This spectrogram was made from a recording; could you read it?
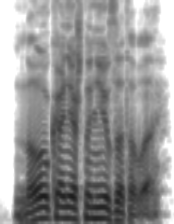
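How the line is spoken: Grumbling. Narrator (Russian): проворчал Зориан

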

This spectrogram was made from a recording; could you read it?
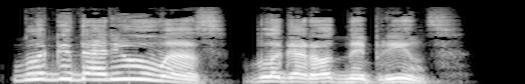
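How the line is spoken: Loud. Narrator (Russian): громко сказала

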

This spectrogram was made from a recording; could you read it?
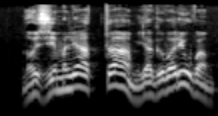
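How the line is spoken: Shouting. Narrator (Russian): кричал им с юта капитан Давенпорт

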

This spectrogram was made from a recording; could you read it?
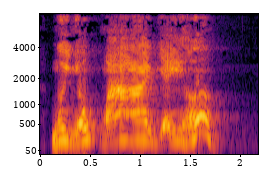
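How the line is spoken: Angry. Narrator (Vietnamese): Bọc Dương Chiều giận dữ

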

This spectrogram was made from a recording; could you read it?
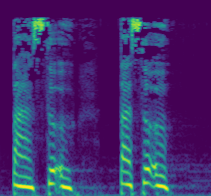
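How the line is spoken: Old man, anxious and afraid. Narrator (Vietnamese): Lão ta có chút lo lắng và sợ hãi, nói

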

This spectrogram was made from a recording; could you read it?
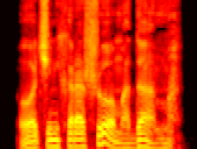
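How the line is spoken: Approving purr. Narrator (Russian): одобрительно промурлыкал герцог

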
